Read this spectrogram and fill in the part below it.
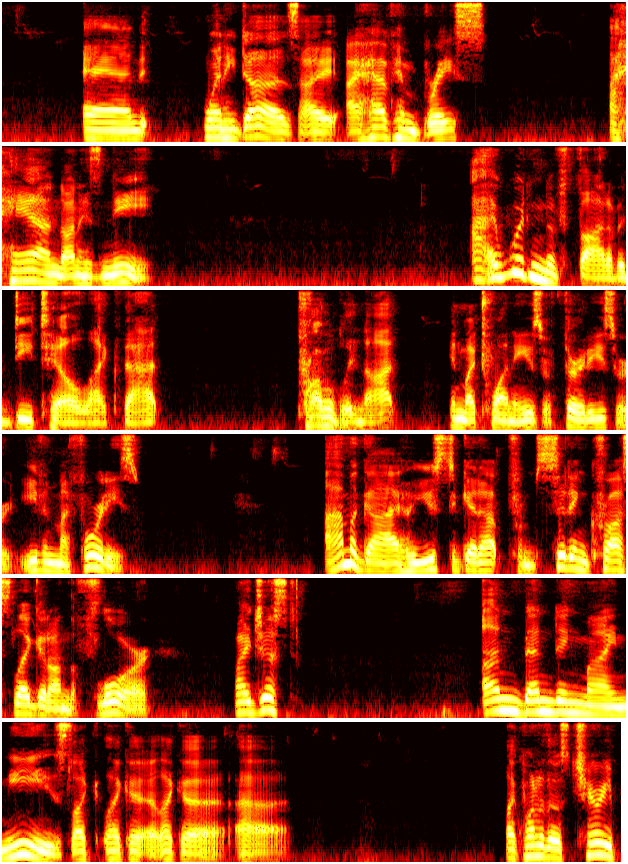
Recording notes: Recorded outdoors under the clear blue late winter skies at a park. I used Easy Voice Recorder Pro , an Android app, to record this episode. It’s outdoors, so it sounds a little different!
